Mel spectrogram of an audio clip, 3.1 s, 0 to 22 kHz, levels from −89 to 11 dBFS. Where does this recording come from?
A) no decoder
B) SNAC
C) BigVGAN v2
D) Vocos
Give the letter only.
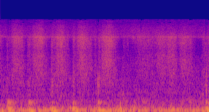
A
